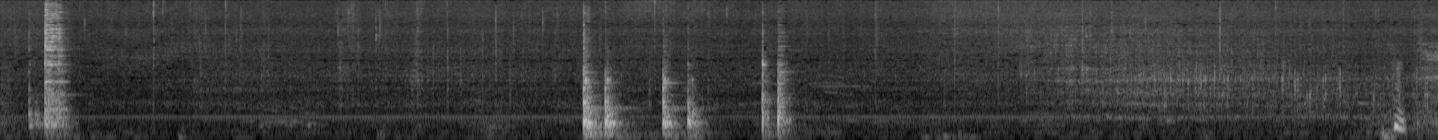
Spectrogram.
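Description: An egg fries in a pan with chili, giving a steady soft sizzle. A few sharp utensil clinks against the pan cut through near the start and middle.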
